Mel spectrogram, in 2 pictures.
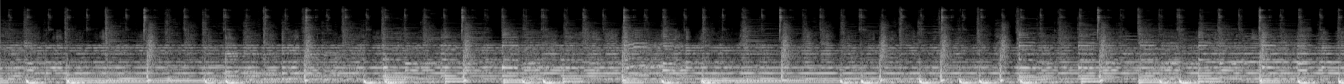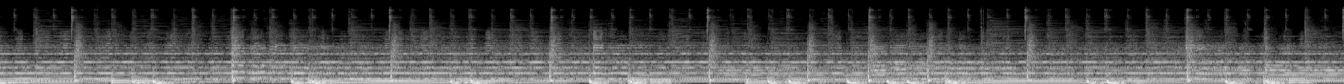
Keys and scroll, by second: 0.9 c, 11.1 F8, 11.7 shift+Home, 12.9-17.6 typing, 18.3 ctrl+space, 19.3 c, 20.1 Escape, 20.3 F2, 21.9 Escape.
